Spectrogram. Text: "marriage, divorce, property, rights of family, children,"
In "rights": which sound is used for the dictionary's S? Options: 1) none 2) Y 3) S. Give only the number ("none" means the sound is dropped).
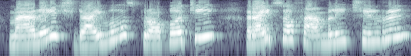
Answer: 3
